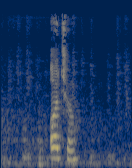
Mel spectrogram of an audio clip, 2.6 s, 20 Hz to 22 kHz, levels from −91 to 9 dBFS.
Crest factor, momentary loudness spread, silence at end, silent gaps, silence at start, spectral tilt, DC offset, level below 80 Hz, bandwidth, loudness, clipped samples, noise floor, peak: 20 dB; 25 LU; 1.1 s; none; 0.15 s; -3 dB/octave; under 0.1%; -72 dBFS; 16 kHz; -24 LUFS; under 0.1%; -55 dBFS; -10 dBFS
